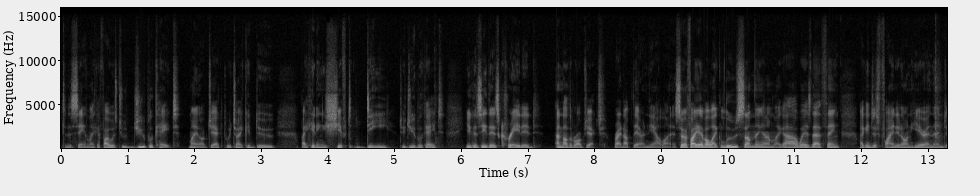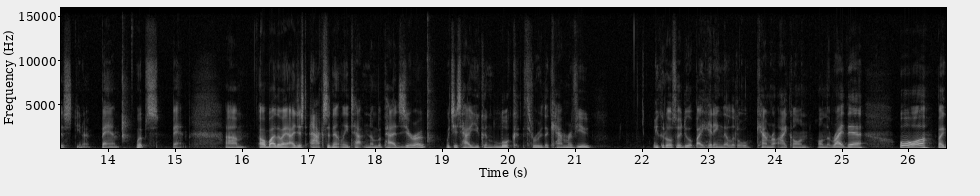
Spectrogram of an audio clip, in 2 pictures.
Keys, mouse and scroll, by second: 4.3 shift+d, 11.7 click, 13.1 KP_0, 14.2 KP_Decimal, 15.6-16.1 scroll down 6, 16.1 scroll up 2, 18.8 KP_0, 21.5 middle click, 21.8-23.0 scroll down 2, 23.0 click, 23.4 click, 23.9 click, 24.3 click.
